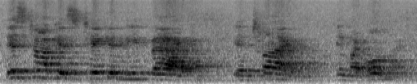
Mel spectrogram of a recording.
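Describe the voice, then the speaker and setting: A woman's voice: on the high side, expressive, slow, slight background noise. An older woman giving an earnest, reflective spiritual talk to a congregation. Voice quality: fairly loud voice. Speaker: guest speaker. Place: church hall. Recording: echoey hall from far off.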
